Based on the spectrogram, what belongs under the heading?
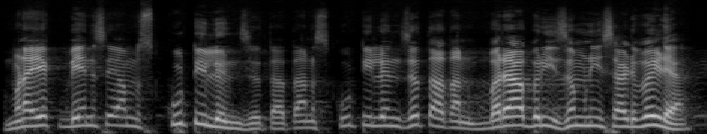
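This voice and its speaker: Bright high-voiced comedian. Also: male voice, quick pace. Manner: animated joke-telling, acts out quoted voices. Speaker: stand-up comedian. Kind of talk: Gujarati folk comedy storytelling.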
